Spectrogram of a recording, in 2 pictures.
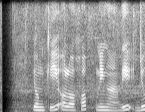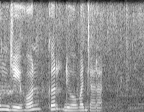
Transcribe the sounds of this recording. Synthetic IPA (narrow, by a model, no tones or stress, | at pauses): jɔŋkiɔ̰lɔhɔk̚niŋalid͡ʒuŋd͡ʒiɦɔnkɨrdiwawaɲt͡ʃaɾa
